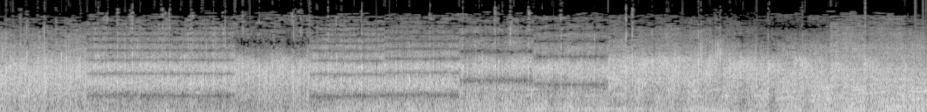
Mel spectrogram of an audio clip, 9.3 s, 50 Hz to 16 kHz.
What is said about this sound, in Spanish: El 21 hay un juicio a los compañeros que tomaron la comisaría de La Boca cuando mataron al Oso Cisneros, otro de los compañeros que murió por los más humildes, que dio su vida por los más humildes y que merece el aplauso de todos nosotros.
